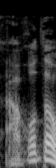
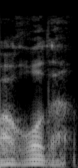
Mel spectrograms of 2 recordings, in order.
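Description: First: Agoda accented on its opening syllable; stress on first A. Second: Agoda accented on its middle syllable; stress on GO. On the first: Podcaster asking which name is right, Agoda stressed on first A. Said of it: "si llevara acento en la A". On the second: Podcaster asking which name is right, Agoda stressed on GO. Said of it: "así que es Agoda". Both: Shown as a demonstration.

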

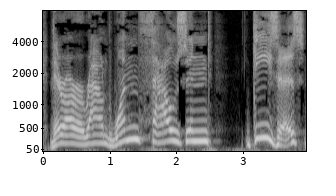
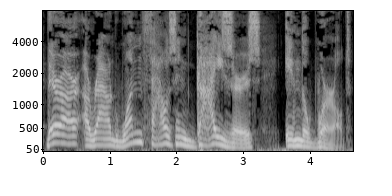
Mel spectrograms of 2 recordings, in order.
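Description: First: Slow, high-pitched reading, "geysers" as GEE-zuhz; British pronunciation. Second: Slow reading, "geysers" as GUY-zerz; American pronunciation. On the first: Acted. Teacher reading a student's answer, British pronunciation. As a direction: read it out with British long-ee "geysers". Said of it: "not gonna say it British". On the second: Shown as a demonstration. Teacher rereading a student's answer, American pronunciation. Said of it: "I'm not gonna say it British".

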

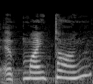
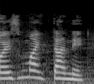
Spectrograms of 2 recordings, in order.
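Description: First: Maitán said with no final e, stress on -tán; mispronounced name. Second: Maitane with the final e clearly pronounced; correct name. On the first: (Maitán, sin la e final y con acento en -tán) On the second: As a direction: give the full name Maitane, ending in e. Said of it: "¿se pronuncia la E?". (Maitane, pronunciando bien la e final) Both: Retold or imitated.

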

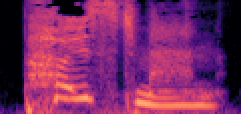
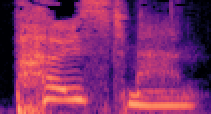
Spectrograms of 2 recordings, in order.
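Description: Both takes have the same delivery.

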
